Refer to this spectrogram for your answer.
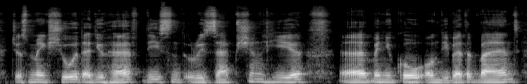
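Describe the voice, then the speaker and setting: A man's voice: fairly low pitch, gravelly, darkish tone. A man giving a casual product review, explaining the features of a device step by step in a plain, matter-of-fact way.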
